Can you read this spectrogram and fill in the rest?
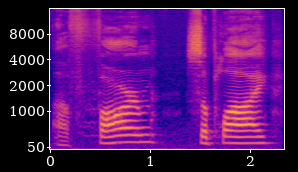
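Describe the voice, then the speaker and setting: Halting American man in an interview. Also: fairly high pitch, fairly even intonation, darkish tone, smooth. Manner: halting, thinking aloud. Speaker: interview guest, radio drama producer. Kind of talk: casual interview talk.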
